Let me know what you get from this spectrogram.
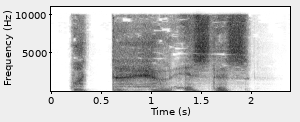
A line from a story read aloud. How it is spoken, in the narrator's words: Adam whispers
